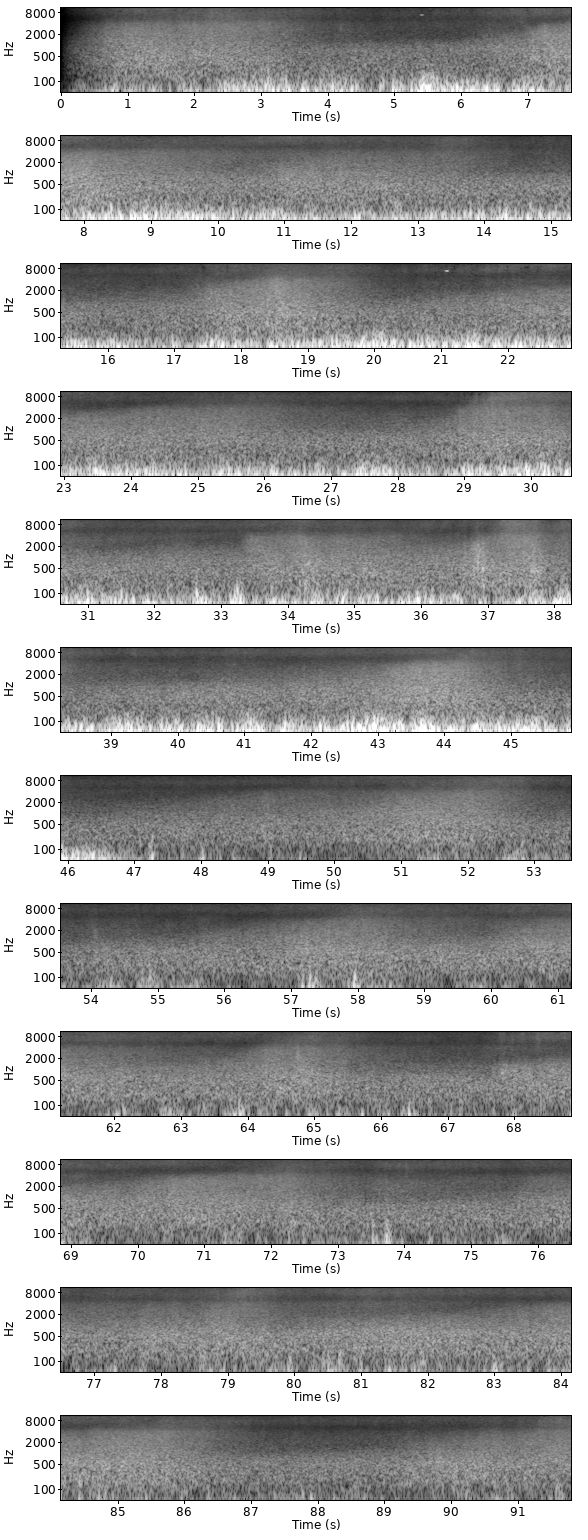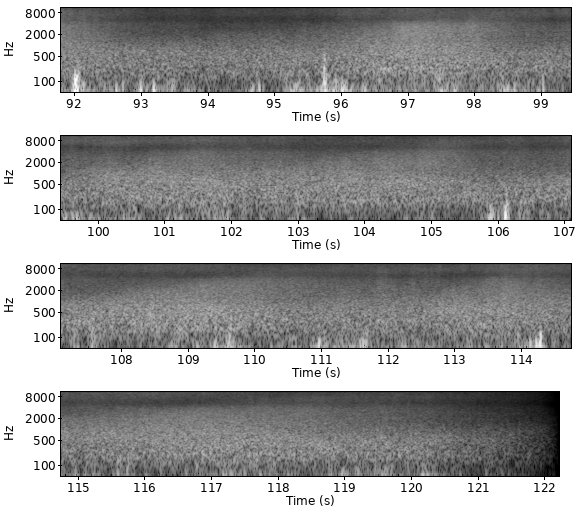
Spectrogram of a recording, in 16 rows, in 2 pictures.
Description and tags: sea shore of Hvide Sande, Danmark
recorded in autumn 2014 at Bjerregaard Beach, Danmark with a zoom H4N
seaside, sea, wave, water, waves, ocean, shore, sand, beach, wind, field-recording, coast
